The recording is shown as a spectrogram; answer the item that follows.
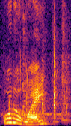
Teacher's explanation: En cuanto a los triptongos, debemos saber que es el conjunto de 3 vocales en una misma sílaba y se constituye de la siguiente manera: una vocal cerrada, una abierta y otra cerrada, como en el ejemplo Uruguay.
